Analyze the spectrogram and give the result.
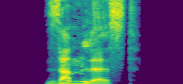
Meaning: second-person singular subjunctive I of sammeln
- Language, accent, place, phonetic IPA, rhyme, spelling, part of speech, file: German, Germany, Berlin, [ˈzamləst], -amləst, sammlest, verb, De-sammlest.ogg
